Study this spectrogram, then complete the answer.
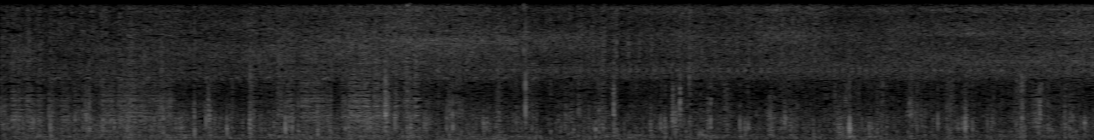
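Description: Harness fittings jingle and creak.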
